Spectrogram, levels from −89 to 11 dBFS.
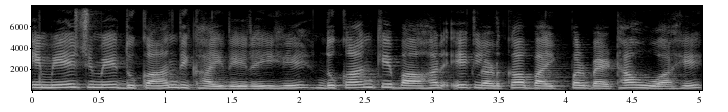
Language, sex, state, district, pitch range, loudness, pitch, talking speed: Hindi, female, Bihar, Begusarai, 215-255 Hz, -21 LUFS, 235 Hz, 200 wpm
